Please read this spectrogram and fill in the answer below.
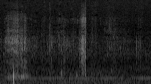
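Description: A small boat's engine running with a steady hum as it rides choppy sea, with water slapping against the hull: a sharp slap just after the start and a smaller one about a second later.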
